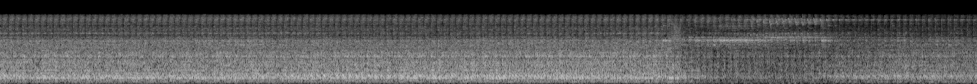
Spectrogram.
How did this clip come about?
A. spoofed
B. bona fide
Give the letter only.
B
